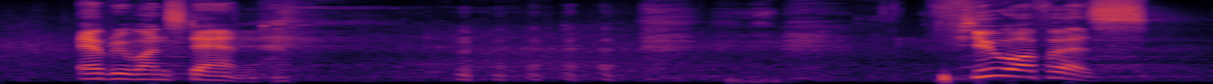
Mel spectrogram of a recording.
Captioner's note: giggles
